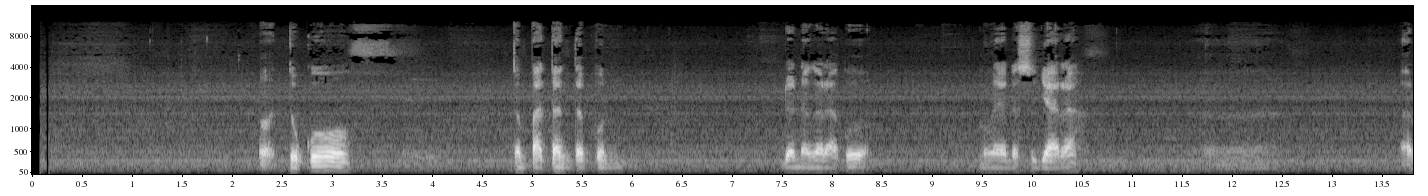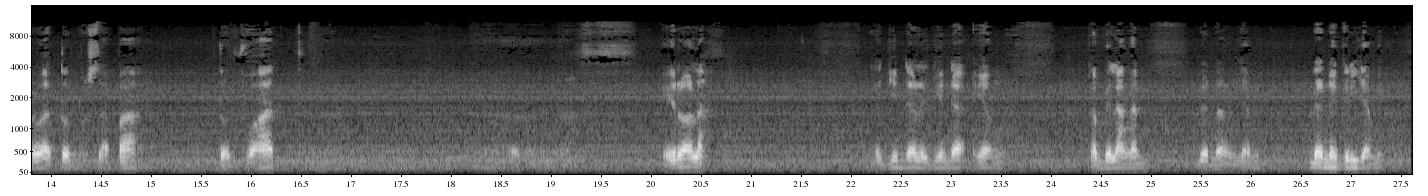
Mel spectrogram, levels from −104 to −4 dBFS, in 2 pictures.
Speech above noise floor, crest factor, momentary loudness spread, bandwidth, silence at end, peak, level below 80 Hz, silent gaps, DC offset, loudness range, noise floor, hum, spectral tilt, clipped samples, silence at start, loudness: 27 dB; 24 dB; 26 LU; 11 kHz; 0.3 s; -4 dBFS; -70 dBFS; none; under 0.1%; 9 LU; -50 dBFS; none; -5 dB/octave; under 0.1%; 2.25 s; -24 LUFS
